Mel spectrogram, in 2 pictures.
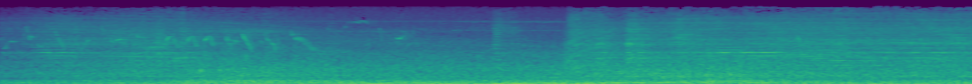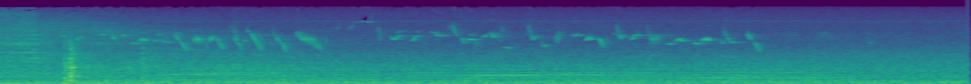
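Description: City ambience: a motor vehicle's engine rumble builds and rises in pitch over the first several seconds, then settles into a steady hum while small birds chirp, most busily in the second half. A single sharp click comes about ten seconds in.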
